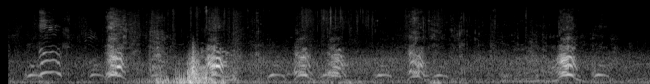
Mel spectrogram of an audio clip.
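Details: Alaskan Malamute, a young dog, playing and running with other dogs at a dog park; short arched whining yips come in quick runs, broken by louder rough barking bursts near the start, middle and end.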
